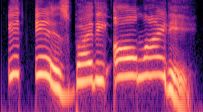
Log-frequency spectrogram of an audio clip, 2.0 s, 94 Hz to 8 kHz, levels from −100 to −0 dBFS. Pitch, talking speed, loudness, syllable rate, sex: 335 Hz, 145 wpm, -13 LUFS, 4.1 syllables/s, female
